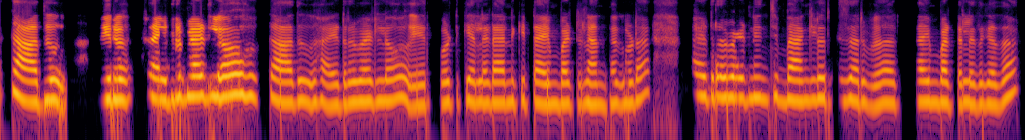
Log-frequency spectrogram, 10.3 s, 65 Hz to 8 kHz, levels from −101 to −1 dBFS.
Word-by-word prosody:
కాదు. 255 -3 +6 0.5
మీరు 265 0 +6 0.3
హైదరాబాద్‌లో 285 +1 +5 0.5
కాదు, 245 -1 +1 0.2
హైదరాబాద్‌లో 240 +3 -2 0.2
ఎయిర్‌పోర్ట్‌కెళ్ళడానికి 235 +1 -4
టైమ్ 230 0 0
పట్టినంత 225 -1 -3 0.2
కూడా 260 +5 -4 0.5
హైదరాబాద్ 280 -2 0
నుంచి 275 +1 -6
బ్యాంగ్లూర్‌కి 255 0 -1
సరిగా 235 -3 -4 0.3
టైమ్ 245 0 -2
పట్టలేదు 225 0 -3
కదా! 235 +7 -3
245 Hz, 95 wpm, -21 LUFS, 235-265 Hz, 0.5 s, కాదు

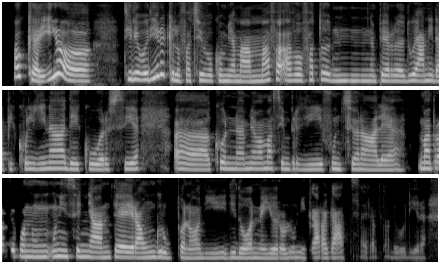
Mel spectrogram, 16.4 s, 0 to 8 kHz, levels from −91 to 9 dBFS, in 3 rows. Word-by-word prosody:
Okay, 245 - +4
io 205 - +7 0.4
ti 260 - -1
devo 245 -2 +5
dire 345 - +5
che 245 - -1
lo 210 - +1
facevo 205 +1 -1
con 200 0 -1
mia 195 -1 0
mamma 190 +3 +1
fa 245 +1 +3
avevo 210 +1 +2
fatto, 235 +2 -1
mhmm, 200 -1 -2
per 195 -1 0
2 210 +2 +2
anni 200 +1 +1
da 190 -2 -1
piccolina 200 +2 -2
dei 195 -2 -1
corsi, 185 +2 -1 0.5
ehm, 180 -3 0
con 210 +1 -1
mia 195 +1 -3
mamma 200 +1 -2
sempre 200 -2 -6
di 180 +1 -4
funzionale, 175 -3 -3
ma 215 0 +1
proprio 215 0 -3
con 205 -1 -1
un 200 0 -2
un 210 +1 0
insegnante. 205 -3 0
Era 180 -2 +5
un 175 +2 -2
gruppo, 180 -2 -3
no, 160 -1 -5
di 165 +1 -9
di 175 +2 -7
donne, 165 -1 -3
io 160 0 -4
ero 160 0 -3
l'unica 175 -1 -8
ragazza 165 +1 -8
in - - -23
realtà - - -28
devo 90 +2 -24
dire, 85 -2 -23
195 Hz, 185 wpm, -23 LUFS, 180-210 Hz, 0.5 s, io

